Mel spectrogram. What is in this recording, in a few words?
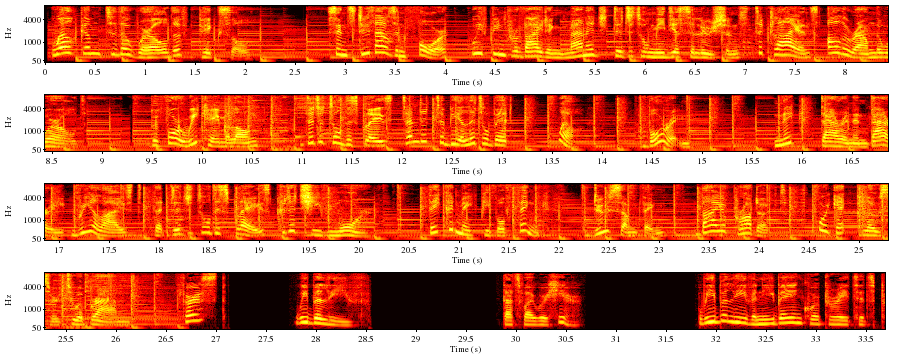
English corporate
